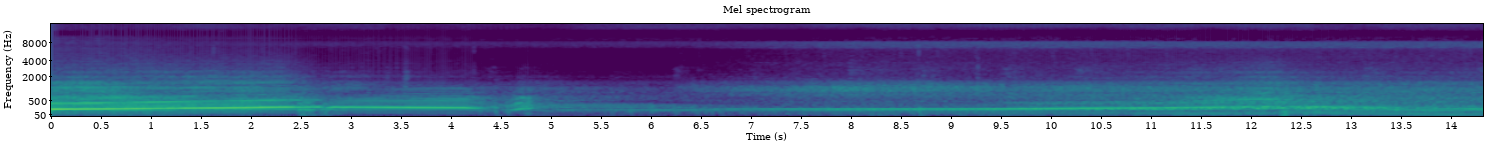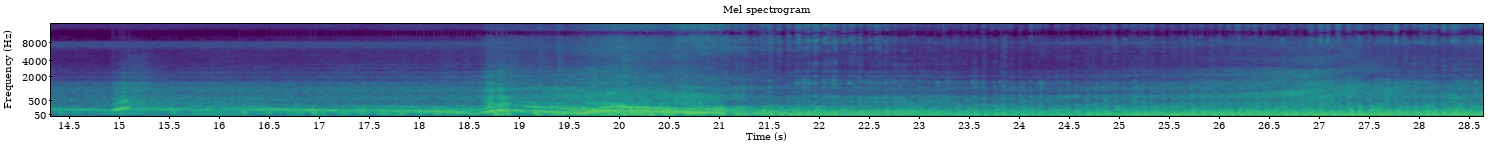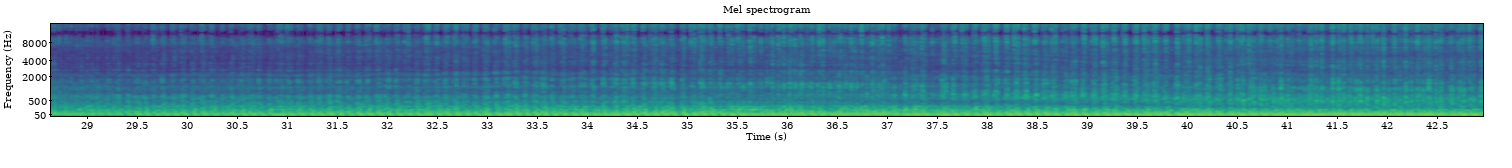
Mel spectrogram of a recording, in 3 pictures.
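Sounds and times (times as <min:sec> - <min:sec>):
car engine driving past: 0:00.0 - 0:42.9.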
